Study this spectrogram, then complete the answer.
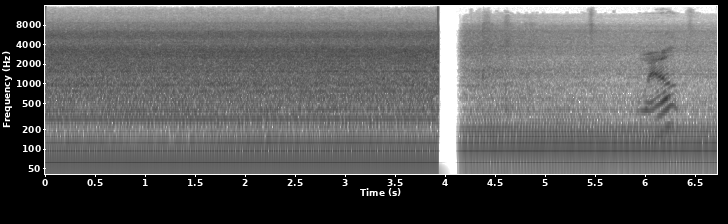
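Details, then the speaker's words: Cheap old Ford Ranger after unsticking injector and new fuel tank, pump, tune-up, temp creeping up, oil pressure showing: steady even low rumble after brief cut, no misses; running excellent. "i don't know where that came from but uh i'm less concerned about that because this thing is running excellent"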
